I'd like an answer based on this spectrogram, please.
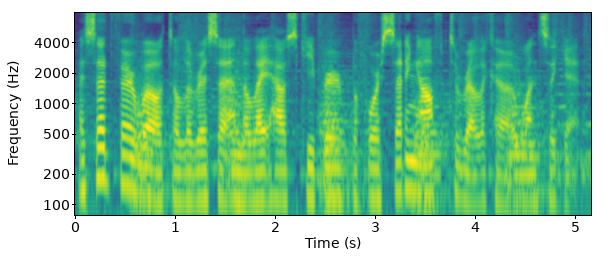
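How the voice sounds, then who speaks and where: A man narrating a scripted adventure in character as a storyteller, with measured, theatrical delivery. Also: on the low side, loud music behind the voice.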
